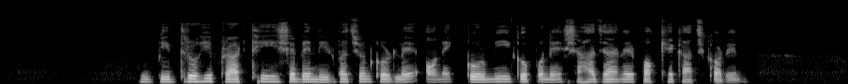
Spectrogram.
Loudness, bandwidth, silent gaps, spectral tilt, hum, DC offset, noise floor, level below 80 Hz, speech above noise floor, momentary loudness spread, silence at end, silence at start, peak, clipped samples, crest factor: -22 LUFS; 8.8 kHz; none; -7 dB/octave; none; under 0.1%; -69 dBFS; -62 dBFS; 47 dB; 7 LU; 1.1 s; 1.4 s; -4 dBFS; under 0.1%; 20 dB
